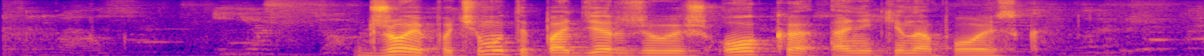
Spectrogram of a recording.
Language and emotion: Russian, neutral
